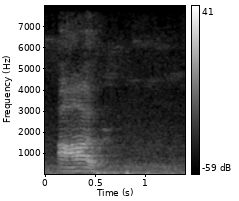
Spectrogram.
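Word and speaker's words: hour: Next, you can see the word R. We don't say war. So H is silent.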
